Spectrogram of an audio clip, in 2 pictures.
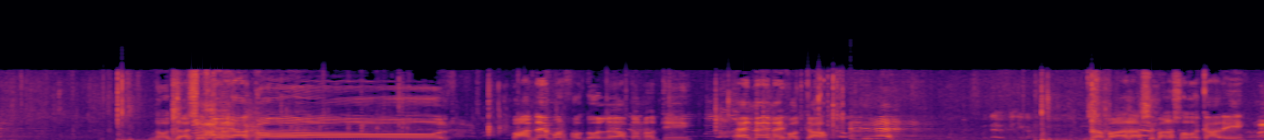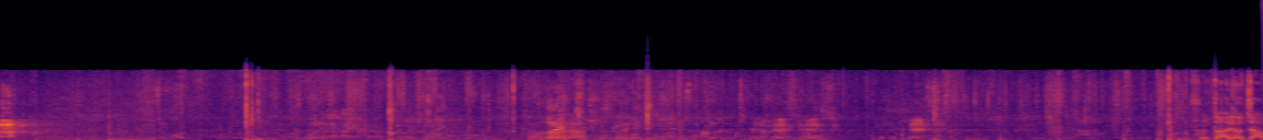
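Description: A football thumps off a foot.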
